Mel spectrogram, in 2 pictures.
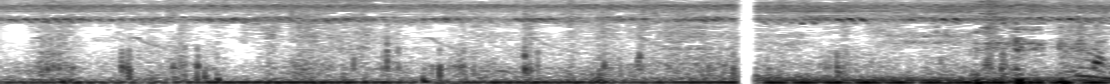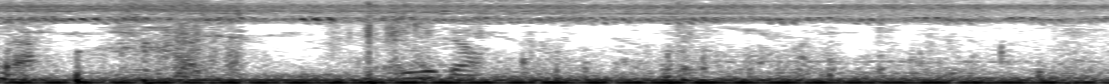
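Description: Insects chirring steadily in the grass over a steady low hum. The sound breaks off sharply about three seconds in, and afterwards the low hum is louder and faintly pulsing.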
